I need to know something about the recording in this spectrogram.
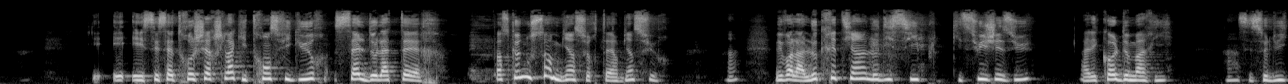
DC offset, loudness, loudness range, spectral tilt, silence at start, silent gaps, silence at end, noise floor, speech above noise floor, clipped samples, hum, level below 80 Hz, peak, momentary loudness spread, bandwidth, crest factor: under 0.1%; -15 LUFS; 3 LU; -4 dB/octave; 0.95 s; none; 0 s; -60 dBFS; 45 dB; under 0.1%; none; -50 dBFS; 0 dBFS; 16 LU; 14 kHz; 16 dB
